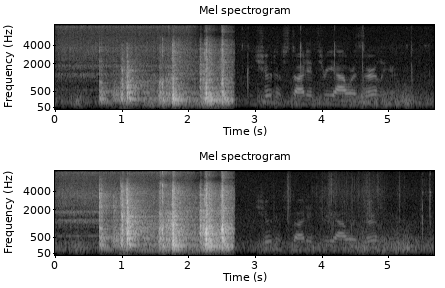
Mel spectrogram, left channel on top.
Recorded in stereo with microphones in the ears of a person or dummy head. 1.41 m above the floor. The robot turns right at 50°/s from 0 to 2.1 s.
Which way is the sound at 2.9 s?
50° left (ahead or behind).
